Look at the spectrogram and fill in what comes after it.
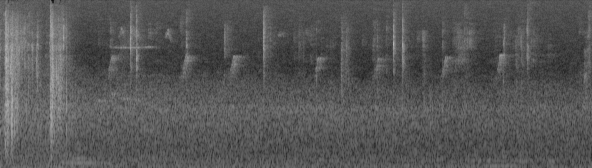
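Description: Small birds chirping, short high notes scattered irregularly over a steady low outdoor background. Two short crunching noises, the loudest sounds, come in the first second or so.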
